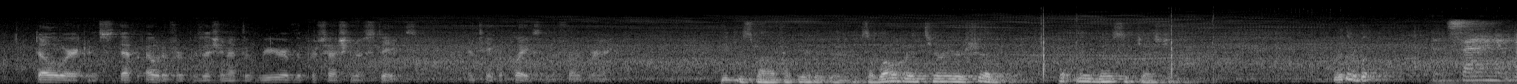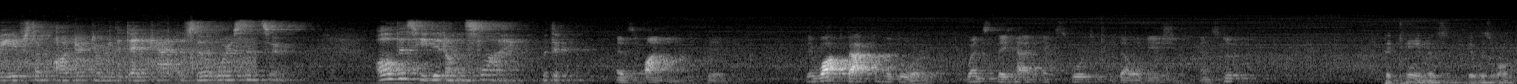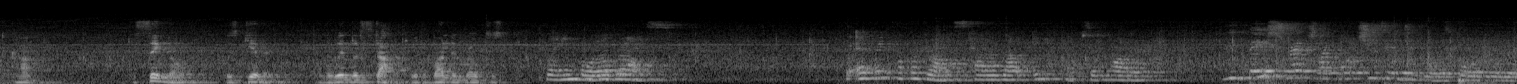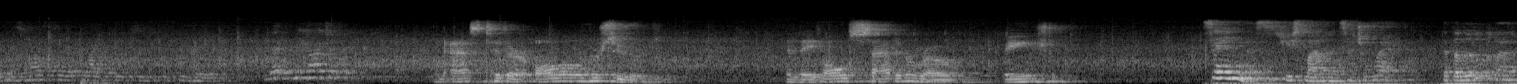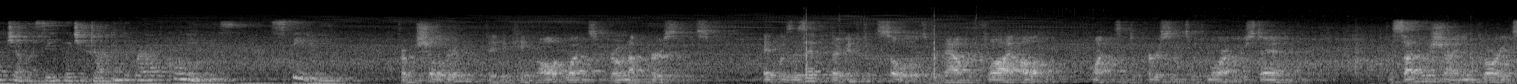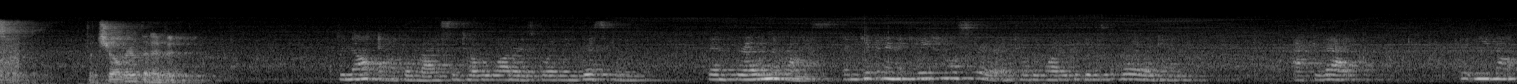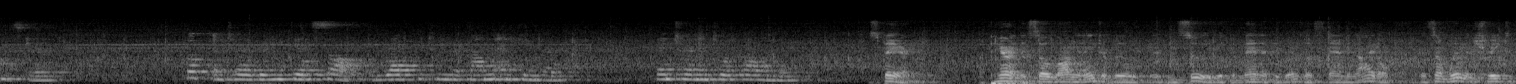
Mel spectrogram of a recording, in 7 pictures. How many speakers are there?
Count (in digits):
10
